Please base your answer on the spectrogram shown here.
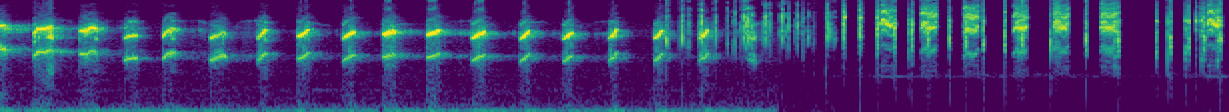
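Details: Edible-nest swiftlet calling sound: steady repeated two-tone chirps, a little over two each second, then quick sharp clicking and scattered buzzy twitters.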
